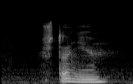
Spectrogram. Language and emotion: Russian, neutral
